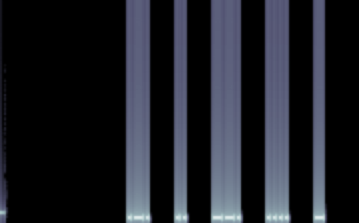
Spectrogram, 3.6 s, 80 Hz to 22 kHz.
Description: Morse code, heard as a keyed tone, about 40 wpm, spaced as for 23 wpm, 700 Hz. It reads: RIGHT
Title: 3x Character Spacing - Top 200 Words - 40wpm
